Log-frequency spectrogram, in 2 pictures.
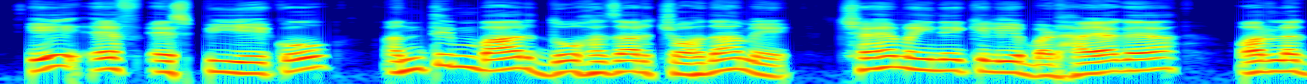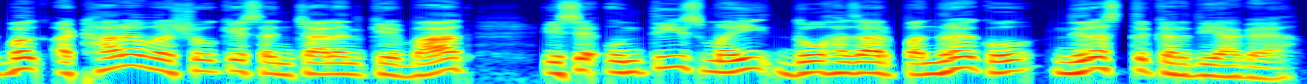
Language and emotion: Hindi, neutral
